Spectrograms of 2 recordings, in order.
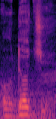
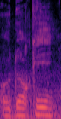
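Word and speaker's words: Odoki: justice Benjamin J odok here they wrongly pronounce it odoi this odok I say so because it is a l name so I I I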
